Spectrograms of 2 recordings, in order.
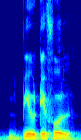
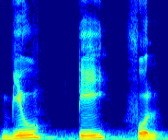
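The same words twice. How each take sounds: First: Said in the usual way. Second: beautiful in three slow beats, byu... tee... ful; split into syllables. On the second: Shown as a demonstration. Teacher modelling for pupils, syllable by syllable. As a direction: break beautiful apart, pausing after byu and tee. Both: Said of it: "ऐसे ही".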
